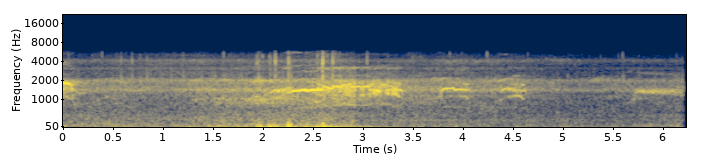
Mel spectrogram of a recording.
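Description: Big Thunder Mountain mine-train roller coaster running through a dark tunnel: high, wavering metallic squeals of the wheels on the track, loudest about two to three seconds in, over a low rumble and a few clacks.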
